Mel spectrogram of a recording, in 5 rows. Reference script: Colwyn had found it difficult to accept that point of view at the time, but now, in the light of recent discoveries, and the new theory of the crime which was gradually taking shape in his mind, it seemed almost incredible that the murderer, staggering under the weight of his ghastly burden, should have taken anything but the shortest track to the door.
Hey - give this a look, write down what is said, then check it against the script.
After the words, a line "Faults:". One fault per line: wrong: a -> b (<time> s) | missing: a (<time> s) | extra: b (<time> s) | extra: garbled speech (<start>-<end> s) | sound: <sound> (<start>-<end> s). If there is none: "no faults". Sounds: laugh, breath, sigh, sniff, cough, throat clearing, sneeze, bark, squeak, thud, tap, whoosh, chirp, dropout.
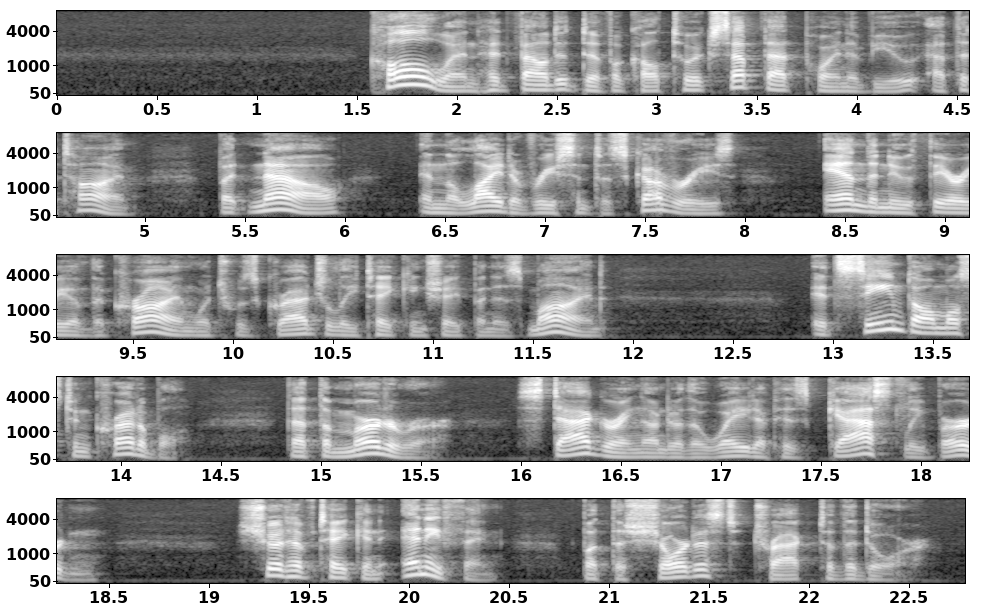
Colwyn had found it difficult to accept that point of view at the time, but now, in the light of recent discoveries, and the new theory of the crime which was gradually taking shape in his mind, it seemed almost incredible that the murderer, staggering under the weight of his ghastly burden, should have taken anything but the shortest track to the door.
Faults:
no faults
